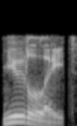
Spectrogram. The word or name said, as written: mutilate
